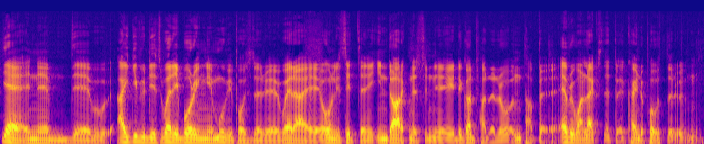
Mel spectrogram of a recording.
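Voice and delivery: low, soft, halting boss voice; Godfather figure, self-satisfied. Acted. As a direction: murmur it as the quiet mafia boss. Speaks on as the Godfather.

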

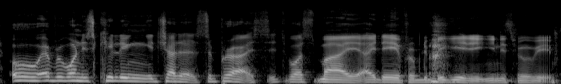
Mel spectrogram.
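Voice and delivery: soft, low-key villain reveal; mafia boss. Retold or imitated. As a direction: play the quietly scheming boss. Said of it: "except the mafia boss, who's like".

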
